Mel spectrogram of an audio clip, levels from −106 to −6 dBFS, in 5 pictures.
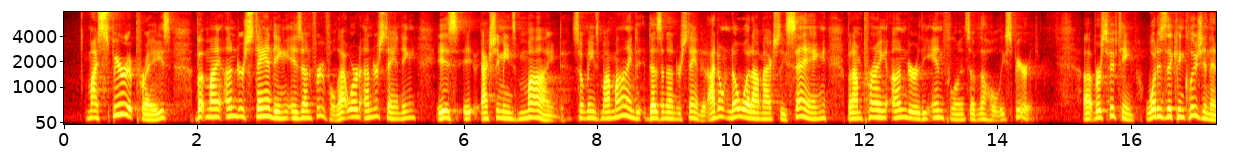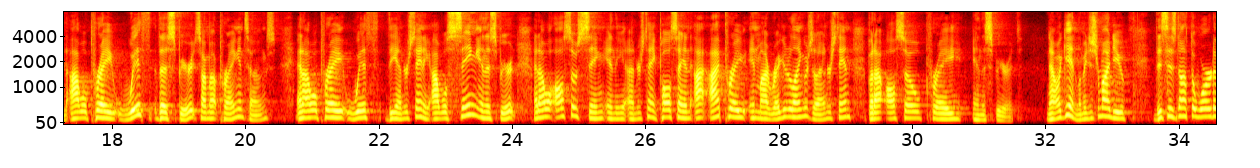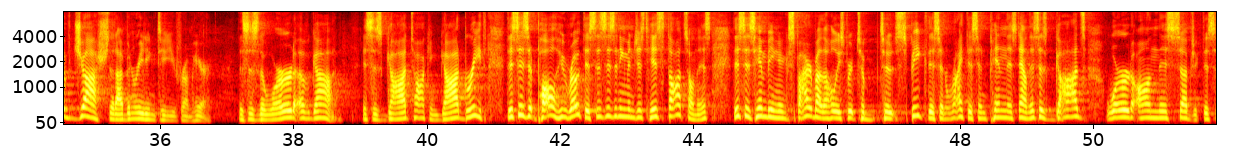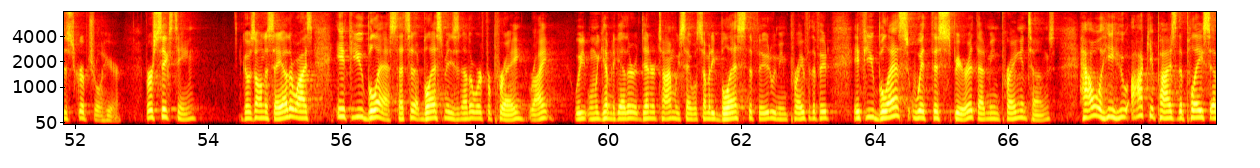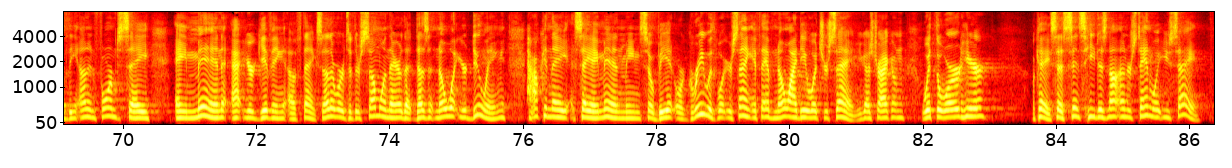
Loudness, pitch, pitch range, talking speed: -22 LUFS, 175 Hz, 160-195 Hz, 210 wpm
